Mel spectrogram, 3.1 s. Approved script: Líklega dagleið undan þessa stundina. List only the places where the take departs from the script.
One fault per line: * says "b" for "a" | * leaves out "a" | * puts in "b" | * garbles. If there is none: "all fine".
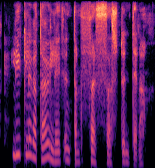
all fine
